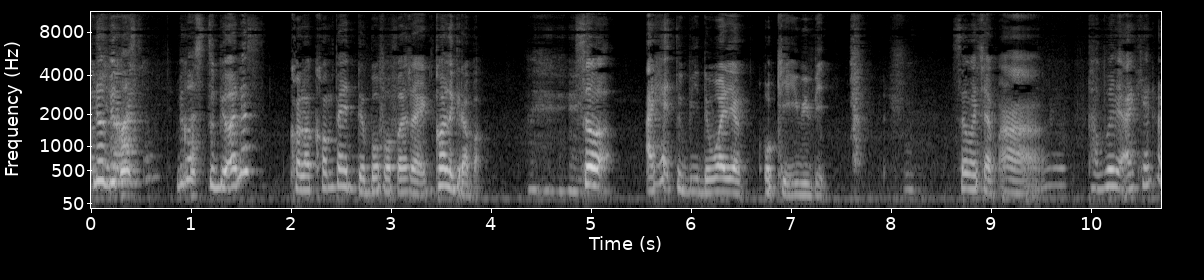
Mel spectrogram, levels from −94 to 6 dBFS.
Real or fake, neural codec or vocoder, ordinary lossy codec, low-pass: real; none; none; none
